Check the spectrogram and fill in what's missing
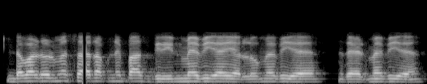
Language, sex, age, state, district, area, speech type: Hindi, female, 18-30, Madhya Pradesh, Gwalior, urban, conversation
